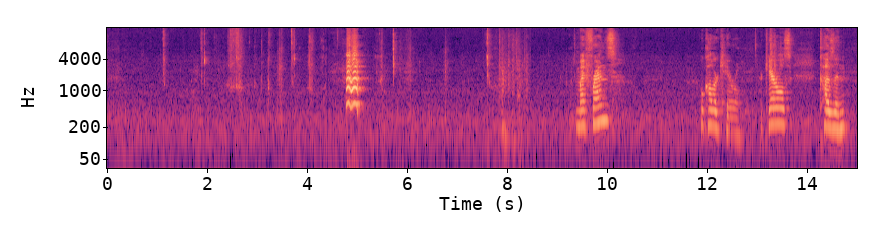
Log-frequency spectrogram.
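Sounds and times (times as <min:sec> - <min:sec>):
crunching and chewing: 0:00.3 - 0:07.8.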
